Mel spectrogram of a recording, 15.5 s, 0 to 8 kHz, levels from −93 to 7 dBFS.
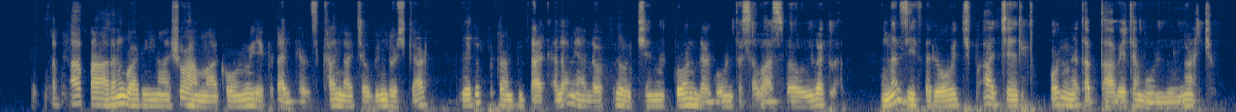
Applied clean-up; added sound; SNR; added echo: neural mask model DeepFilterNet 3.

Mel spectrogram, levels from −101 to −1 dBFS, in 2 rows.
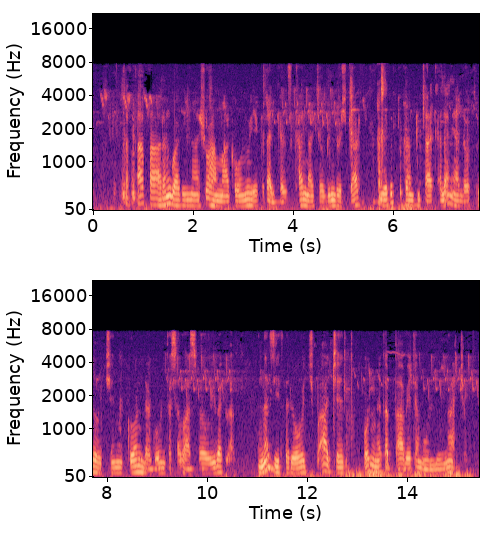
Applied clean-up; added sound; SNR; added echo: none; Bird vocalization, bird call, bird song; 11 dB; none.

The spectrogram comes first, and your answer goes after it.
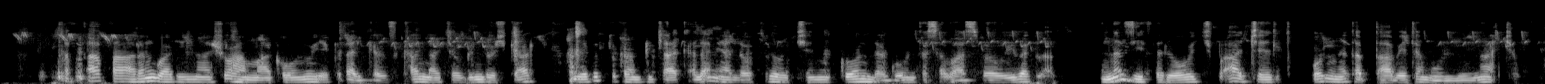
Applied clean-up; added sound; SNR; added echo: neural mask model Resemble Enhance denoiser.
